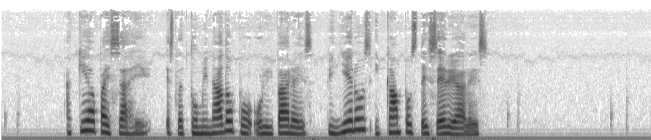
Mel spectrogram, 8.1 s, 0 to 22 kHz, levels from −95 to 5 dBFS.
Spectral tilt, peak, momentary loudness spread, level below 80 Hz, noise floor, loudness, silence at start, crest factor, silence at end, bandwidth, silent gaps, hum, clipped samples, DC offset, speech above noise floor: -5.5 dB/octave; -4 dBFS; 10 LU; -42 dBFS; -45 dBFS; -20 LUFS; 0.85 s; 18 dB; 1.8 s; 16.5 kHz; none; none; under 0.1%; under 0.1%; 26 dB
